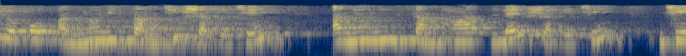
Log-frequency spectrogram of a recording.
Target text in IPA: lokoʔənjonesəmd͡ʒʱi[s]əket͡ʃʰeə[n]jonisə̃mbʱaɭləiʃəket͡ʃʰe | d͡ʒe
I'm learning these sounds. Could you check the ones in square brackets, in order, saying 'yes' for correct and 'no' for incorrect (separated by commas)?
no, yes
